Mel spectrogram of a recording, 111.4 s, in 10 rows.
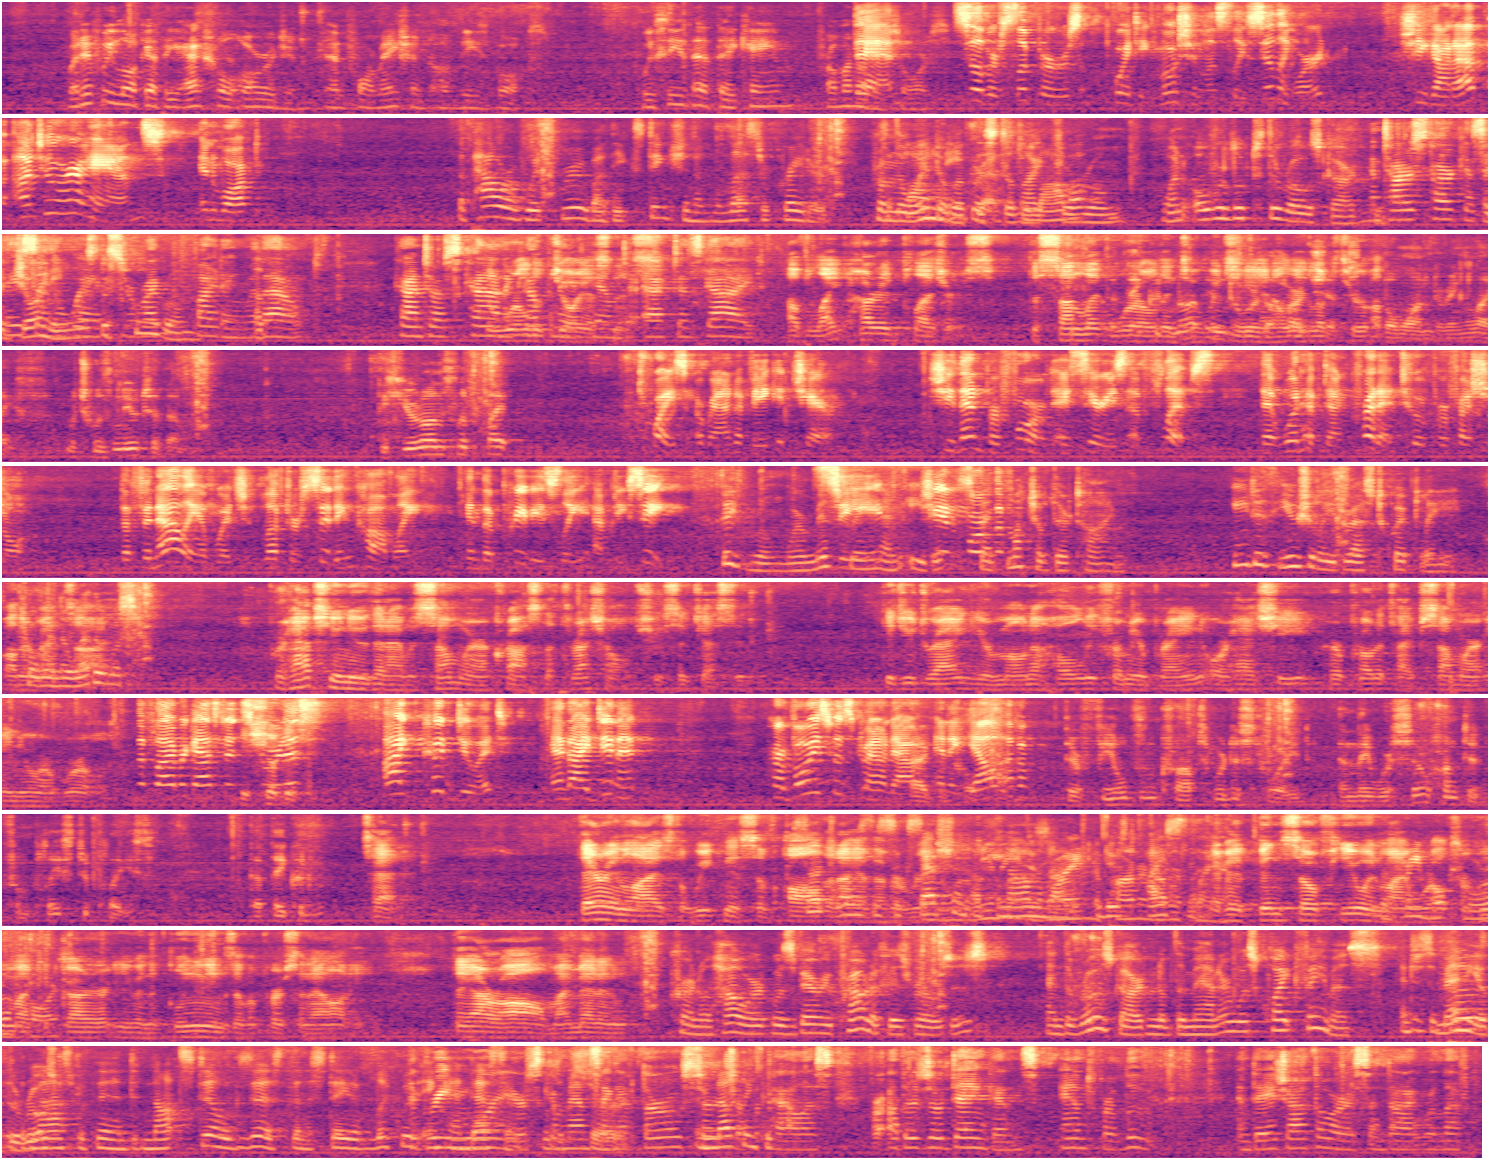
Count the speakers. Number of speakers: seven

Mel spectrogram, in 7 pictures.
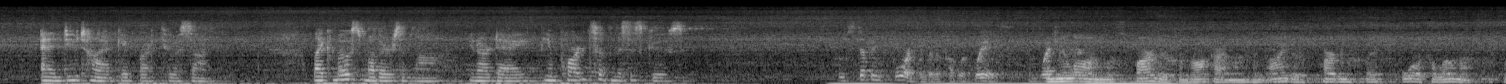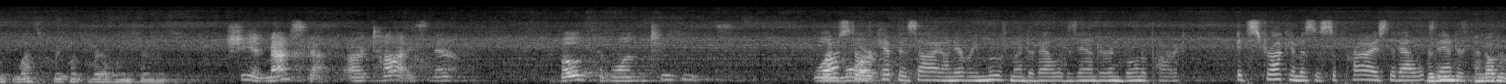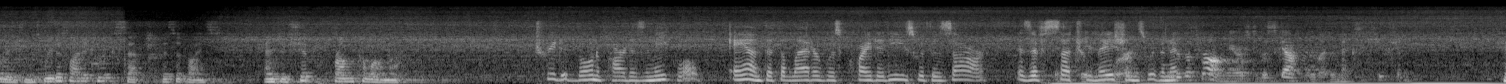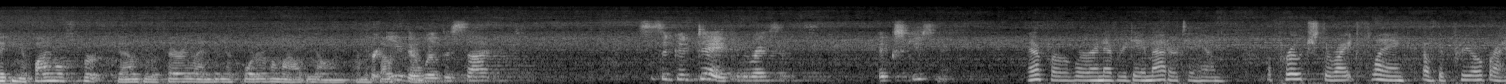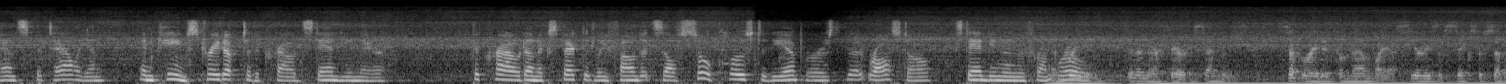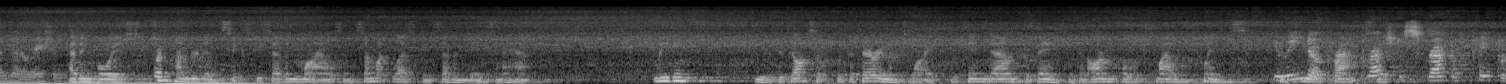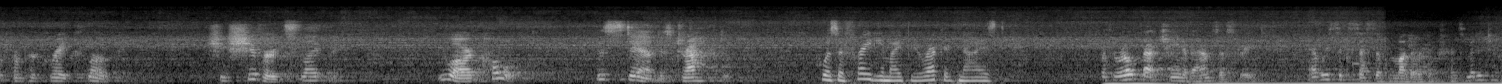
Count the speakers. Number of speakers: five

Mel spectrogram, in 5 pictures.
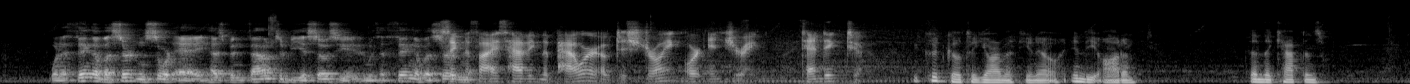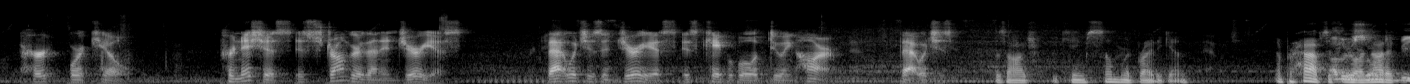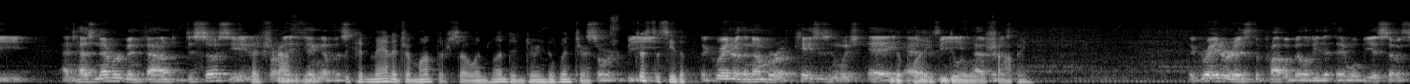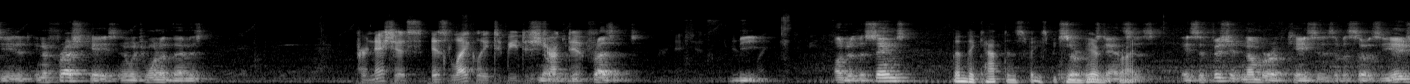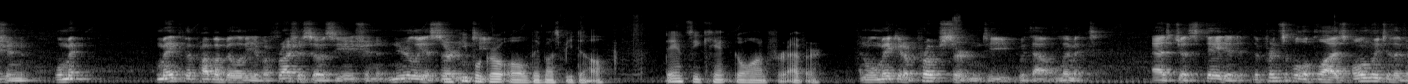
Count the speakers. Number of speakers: three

